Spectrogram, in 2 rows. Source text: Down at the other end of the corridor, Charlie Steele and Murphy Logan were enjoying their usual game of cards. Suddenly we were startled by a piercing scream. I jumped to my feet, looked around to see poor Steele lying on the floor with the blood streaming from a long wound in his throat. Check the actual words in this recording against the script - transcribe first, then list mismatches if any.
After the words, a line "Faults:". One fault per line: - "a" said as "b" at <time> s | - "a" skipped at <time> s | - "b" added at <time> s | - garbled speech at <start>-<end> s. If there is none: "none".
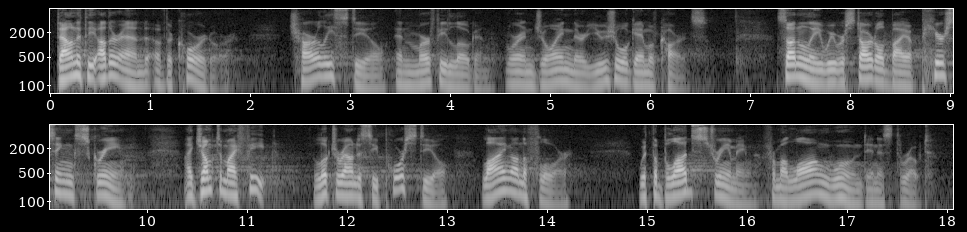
Down at the other end of the corridor, Charlie Steele and Murphy Logan were enjoying their usual game of cards. Suddenly we were startled by a piercing scream. I jumped to my feet, looked around to see poor Steele lying on the floor with the blood streaming from a long wound in his throat.
Faults:
none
